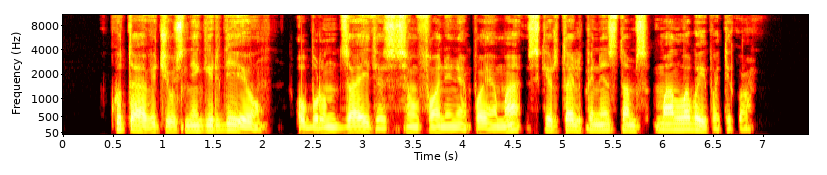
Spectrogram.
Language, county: Lithuanian, Kaunas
